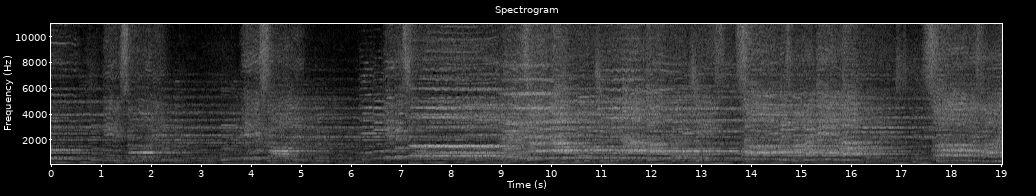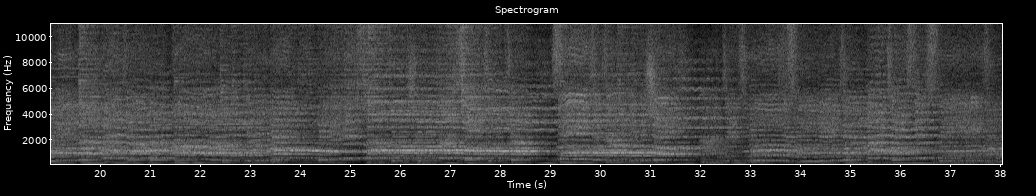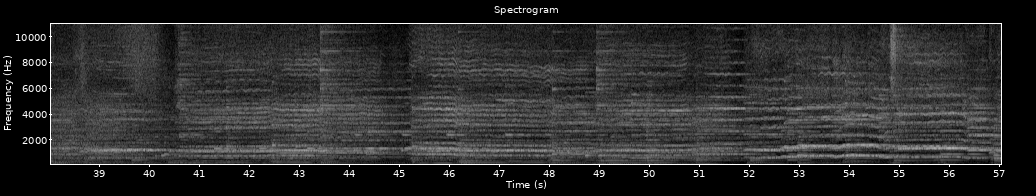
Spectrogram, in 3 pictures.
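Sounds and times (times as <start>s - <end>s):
choir singing: 0.0s - 57.0s
orchestral accompaniment: 0.0s - 57.0s.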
